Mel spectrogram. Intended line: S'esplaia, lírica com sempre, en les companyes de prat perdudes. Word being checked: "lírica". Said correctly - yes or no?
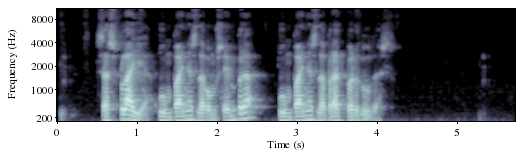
no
